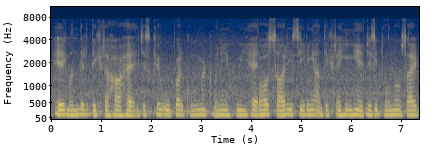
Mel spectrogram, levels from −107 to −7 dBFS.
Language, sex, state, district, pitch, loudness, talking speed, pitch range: Hindi, male, Jharkhand, Jamtara, 140 Hz, -30 LUFS, 185 wpm, 135-145 Hz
